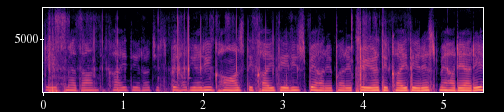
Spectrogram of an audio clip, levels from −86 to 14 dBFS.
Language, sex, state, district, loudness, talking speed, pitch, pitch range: Hindi, female, Bihar, Saran, -20 LUFS, 230 wpm, 235 Hz, 230-240 Hz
